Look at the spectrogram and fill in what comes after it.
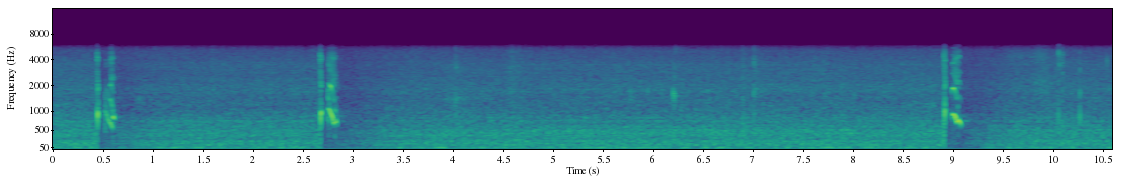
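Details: One-week-old baby with hiccups: three abrupt, sharp hiccups roughly every two to six seconds over steady background hiss.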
